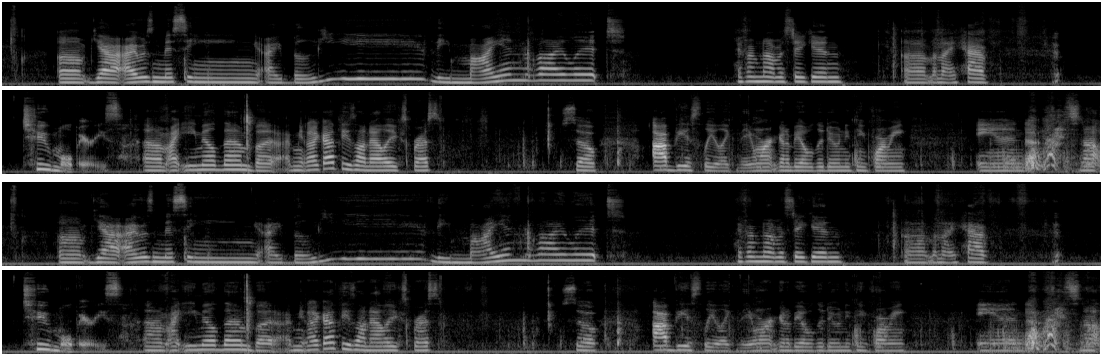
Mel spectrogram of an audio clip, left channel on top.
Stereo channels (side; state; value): both; normal; correlation 0.49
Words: Yeah, I was missing, I believe, the Mayan Violet, if I'm not mistaken. And I have 2 mulberries. I emailed them, but I mean, I got these on AliExpress, so obviously, like, they weren't going to be able to do anything for me. And it's not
